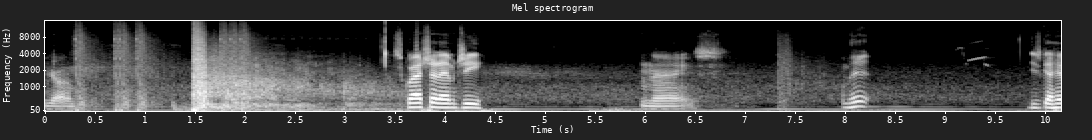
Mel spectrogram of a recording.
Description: A gun is being fired and person speaks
